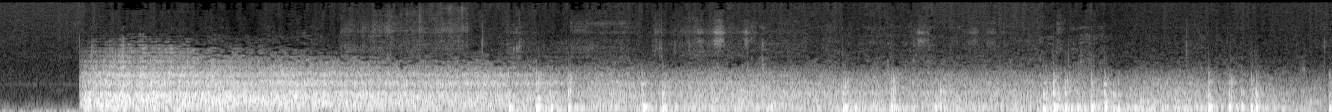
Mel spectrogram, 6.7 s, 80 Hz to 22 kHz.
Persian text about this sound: خب تا حدود ساعت 5 صبح رسانه‌های ایران از وقوع چندین انفجار خبر دادن که علاوه بر تهران پایگاه‌های نظامی اطرافش و چند شهر دیگر رو هم به نوشته این رسانه‌ها تحت تاثیر قرار داده بود.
